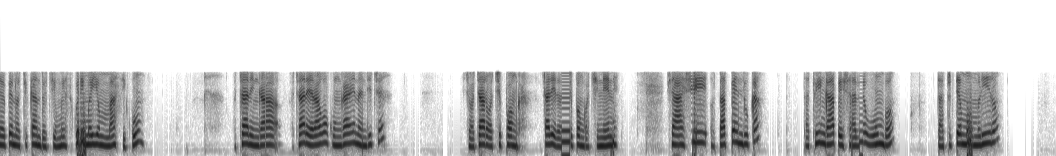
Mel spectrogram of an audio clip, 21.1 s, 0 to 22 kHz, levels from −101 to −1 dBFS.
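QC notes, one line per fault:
Throughout: Bluetooth CVSD headset codec. The damage is plainly audible. The speech is cut off above 4 kHz, so it sounds narrow and boxy. The codec sends one bit per sample, saying only up or down, with an adapting step size, which fits a 64 kbps stream. Loud high sounds outrun the step and distort. S sounds turn scratchy. A granular hiss sits under the speech.
1.55–1.72 s, 8.87–8.94 s, 11.24–11.40 s, 12.22–12.29 s, 13.82–13.93 s, 17.19–17.28 s, 19.34–19.46 s, 20.69–20.81 s: Bluetooth headset packet repeated. Lost voice packets were replaced by the last good packet's bits. Each repeat lasts 3.75 ms, so a run becomes a steady buzz near 267 Hz. The 11.24 s event follows "tsho otshali otshiponga otshali" and is the longest, with about 161 ms lost. Several others are scattered, with runs up to about 30 ms.
5.30 s, 7.25 s, 17.03 s: block of digital silence. Samples dropped to zero with no fade, likely from an output buffer not filled in time. 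The 5.30 s gap is 15 ms, just before "otshali elago kungaye". The 7.25 s gap is 5 ms, just after "otshali elago kungaye", and is heard as a tick. The 17.03 s gap is 20 ms and sounds like a brief hole.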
